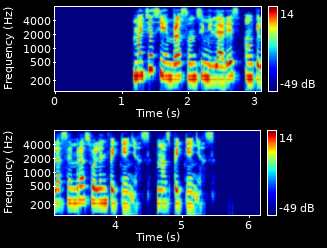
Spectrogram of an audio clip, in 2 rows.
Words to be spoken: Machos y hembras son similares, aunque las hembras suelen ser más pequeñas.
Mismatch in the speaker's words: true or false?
true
